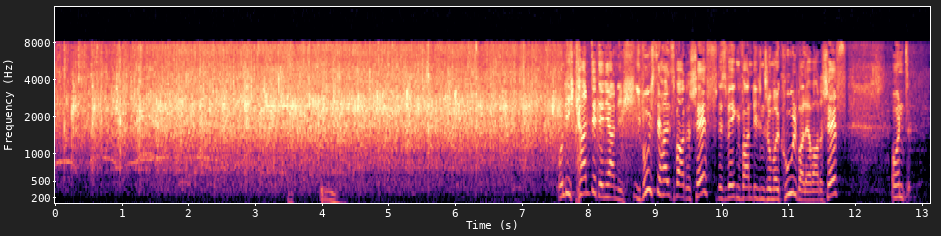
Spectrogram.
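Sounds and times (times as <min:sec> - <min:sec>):
crowd applauding: 0:00.0 - 0:09.0
speech: 0:07.6 - 0:13.0.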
